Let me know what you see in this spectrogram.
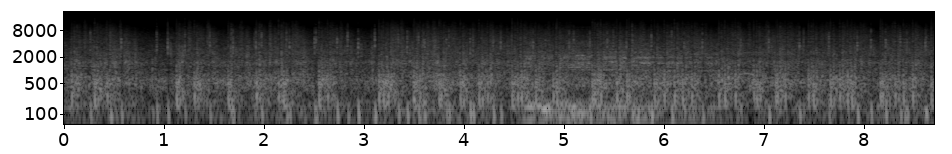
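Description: Fireworks display going off without a break: a dense run of many bangs and crackles every second as shells burst and comets rise.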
